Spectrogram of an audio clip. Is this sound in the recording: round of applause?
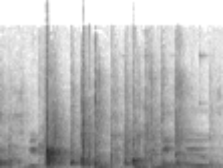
yes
